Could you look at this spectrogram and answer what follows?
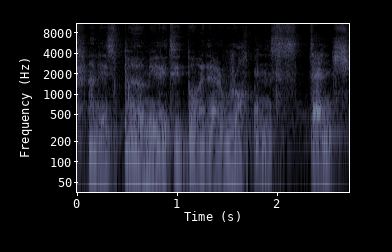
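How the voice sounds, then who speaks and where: The speaker whispers in a put-on character voice. Background noise is clearly audible. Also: man. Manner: speaking through clenched teeth.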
